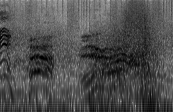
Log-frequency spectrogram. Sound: roaring

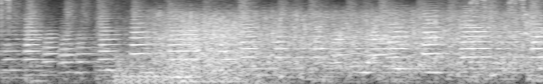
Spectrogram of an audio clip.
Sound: water gushing

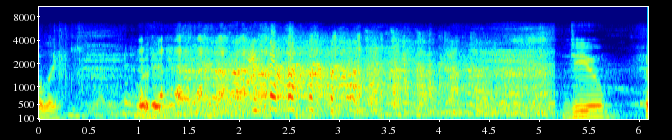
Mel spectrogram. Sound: laughter

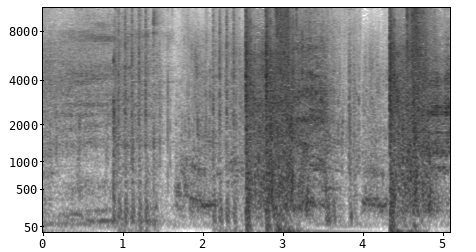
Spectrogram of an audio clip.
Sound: guns blasting

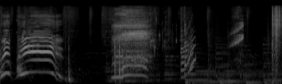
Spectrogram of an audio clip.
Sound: sighing

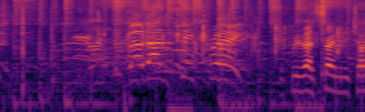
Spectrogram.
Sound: clapping

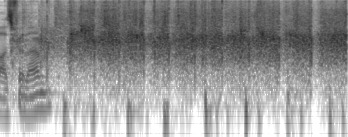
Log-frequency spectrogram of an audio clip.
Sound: applause

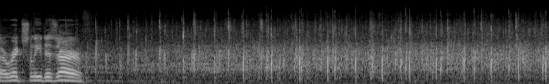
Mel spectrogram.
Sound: applause

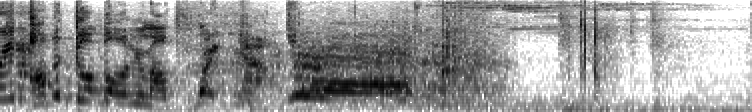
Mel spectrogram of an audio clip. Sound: groaning

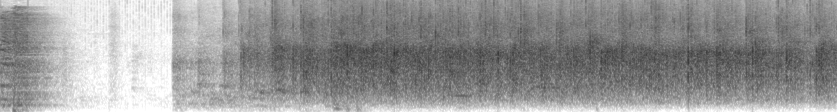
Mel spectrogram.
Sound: applause

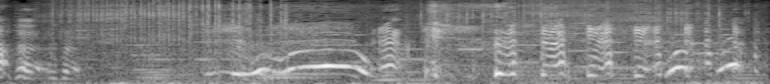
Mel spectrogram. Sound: girl giggling

